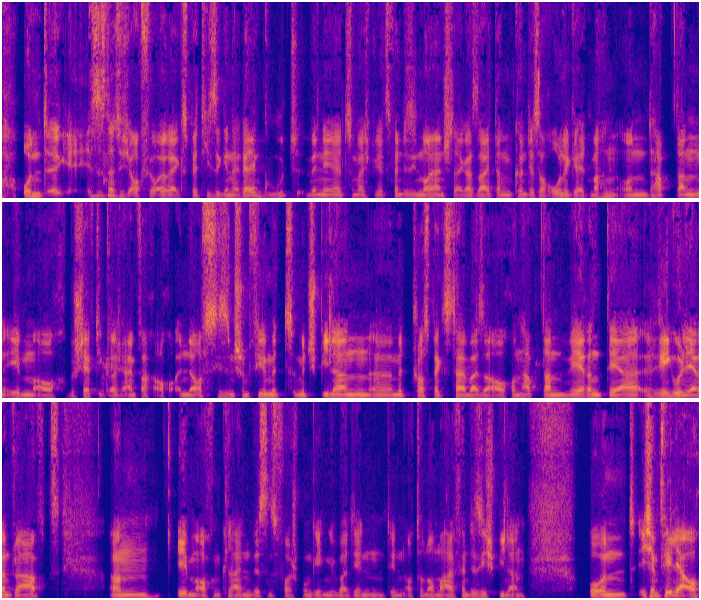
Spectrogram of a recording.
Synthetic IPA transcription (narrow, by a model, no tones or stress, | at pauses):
ʔʊntʔɛɛs̬ɪstnatyɐlɪçaʊxfyːʔɔʏəɛkspɛɐtʰiːzəɡenəʁɛlɡuːtvɛniːɐt͡sʊmbaɪʃpiːljɛt͡stfɛntaziːnɔʏanʃtaɪɡɐzaɪt̚d̥ankʰœntiːɐsaʊxʔoːnəɡɛltmaχn̩ʔʊ̰nthaːp̚t̚d̥anʔeːbm̩a̰ʊxb̥əʃɛftɪçtʔɔʏçʔa̰ɪnfaχa̰ʊxɪ̰ndeːɐʔɔfsiːzn̩ʃoːnfiːlmɪtmɪtʃpiːlɐnɛːmɪt̚pʁ̥ɔspɛk̚tstʰaɪlvaɪzəʔa̰ʊxʊnthaːp̚d̥anvɛːʁ̞ənt̚d̥eːɐʁeɡulɛːʁəndʁaːftsʔɛːmʔeːbm̩aʊxn̩kʰl̥aɪnənvɪsn̩sfoːɐʃpʁ̥ʊŋɡeːɡŋ̩ʔyːbɐdeːnd̥eːnʔɔ̰tonoɐmaːlfɛntaziʃpiːlɐnʔʊntʔɪçɛmfeːləjaːʔaʊx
